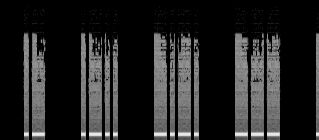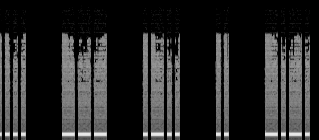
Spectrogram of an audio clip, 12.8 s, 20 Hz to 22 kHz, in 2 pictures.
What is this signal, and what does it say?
Morse code, heard as a keyed tone, about 15 wpm, spaced as for 8 wpm, 1000 Hz. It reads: ALCOHOLIC
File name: qotdfiles / 8wpm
